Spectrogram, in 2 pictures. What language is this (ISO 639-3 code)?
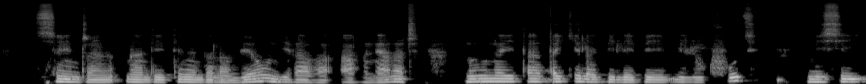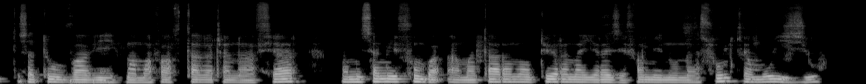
mlg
